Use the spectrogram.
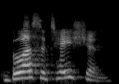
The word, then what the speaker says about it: Blessitation: to say it okay say hesitation now say blessed now say blessitation okay i had to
